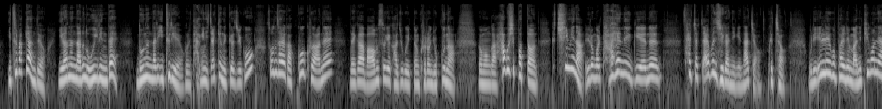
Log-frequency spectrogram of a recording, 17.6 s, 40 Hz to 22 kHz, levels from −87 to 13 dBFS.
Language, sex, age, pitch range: Korean, female, 20-39, 190-295 Hz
